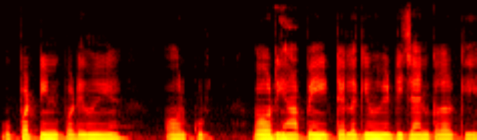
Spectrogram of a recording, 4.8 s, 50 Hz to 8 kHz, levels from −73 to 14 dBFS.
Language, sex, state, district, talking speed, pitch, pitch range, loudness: Hindi, female, Uttar Pradesh, Lalitpur, 215 wpm, 210 Hz, 205-210 Hz, -13 LUFS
